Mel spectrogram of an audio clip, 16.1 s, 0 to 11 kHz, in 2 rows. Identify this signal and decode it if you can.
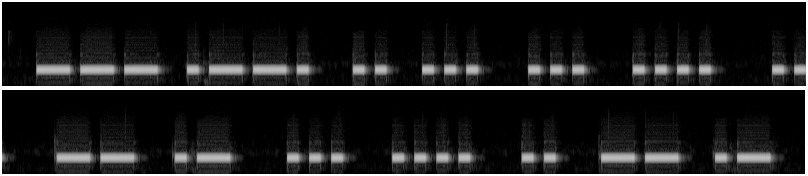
Morse code, heard as a keyed tone, about 11 wpm, spaced as for 10 wpm, 650 Hz. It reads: OP IS SHIMA SHIMA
